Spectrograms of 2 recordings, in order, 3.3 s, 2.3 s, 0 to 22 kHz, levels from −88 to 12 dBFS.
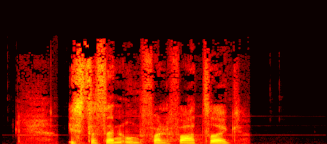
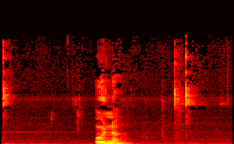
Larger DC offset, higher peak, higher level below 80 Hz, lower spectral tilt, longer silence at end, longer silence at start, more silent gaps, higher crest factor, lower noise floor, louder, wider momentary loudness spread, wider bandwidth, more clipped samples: neither; about the same, -2 dBFS vs -4 dBFS; about the same, -54 dBFS vs -56 dBFS; second, -2.5 dB/octave vs -4.5 dB/octave; first, 0.8 s vs 0.4 s; about the same, 0.15 s vs 0.05 s; neither; about the same, 20 dB vs 22 dB; first, -72 dBFS vs -54 dBFS; first, -18 LUFS vs -24 LUFS; about the same, 17 LU vs 15 LU; about the same, 16.5 kHz vs 16.5 kHz; neither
